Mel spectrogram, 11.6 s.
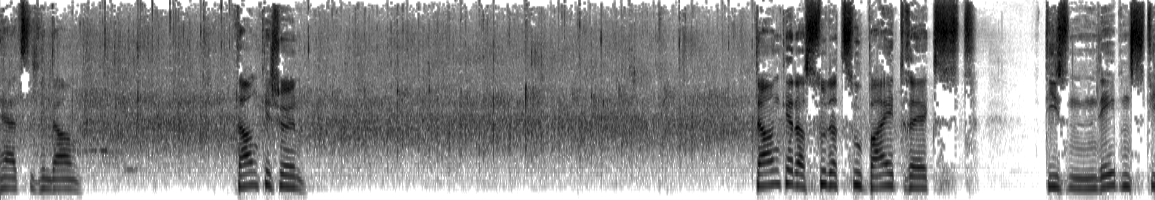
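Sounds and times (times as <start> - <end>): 
speech: 0.0 - 1.0, 2.4 - 3.2, 7.6 - 9.8, 10.4 - 11.5
audience applause: 0.0 - 8.4.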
